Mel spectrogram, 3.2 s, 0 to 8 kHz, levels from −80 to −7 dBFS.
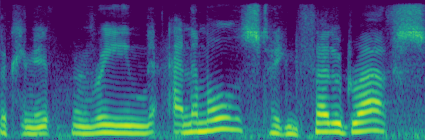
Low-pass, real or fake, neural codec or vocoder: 7.2 kHz; fake; codec, 16 kHz, 1 kbps, X-Codec, HuBERT features, trained on general audio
